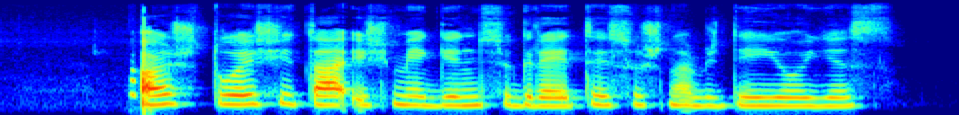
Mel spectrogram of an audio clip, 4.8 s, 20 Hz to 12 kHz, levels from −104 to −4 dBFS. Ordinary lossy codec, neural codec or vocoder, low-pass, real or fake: MP3, 64 kbps; none; 10.8 kHz; real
